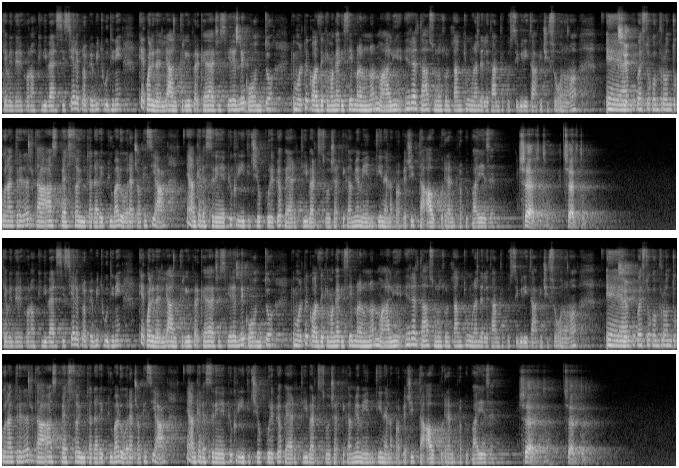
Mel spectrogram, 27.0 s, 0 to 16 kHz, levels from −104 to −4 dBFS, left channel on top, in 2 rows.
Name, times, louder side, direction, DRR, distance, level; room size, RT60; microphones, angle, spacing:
voice 1, 0.0-23.4, equal, 5° left, 5 dB, 0.8 m, -33 dB
voice 2, 23.8-25.2, left 4 dB, 55° left, 6 dB, 1.8 m, -34 dB
26.0 x 19.0 x 8.6 m, 1.5 s
head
